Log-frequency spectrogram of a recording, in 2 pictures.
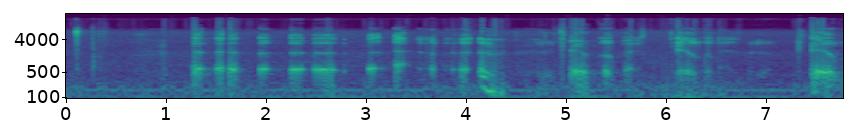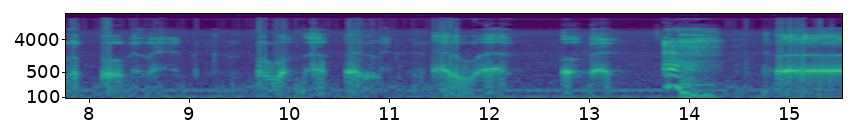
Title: Jingle Bells burping 2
